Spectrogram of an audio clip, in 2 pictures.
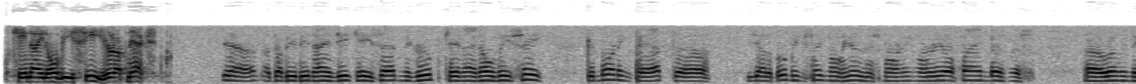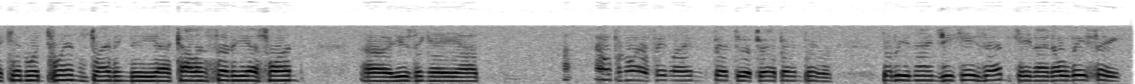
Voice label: Kenwood Twins & Collins 30S-1; Merrillville, IN.

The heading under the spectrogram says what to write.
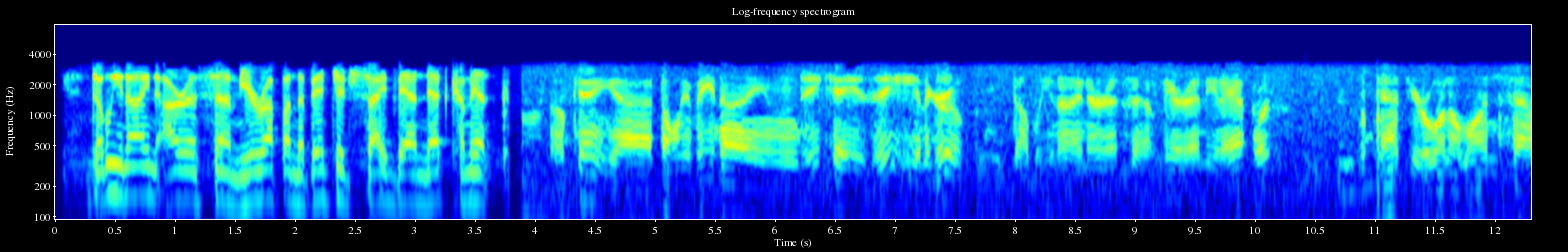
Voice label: Drake TR-4 D-104 Mic & Amp; Whitestown, IN.

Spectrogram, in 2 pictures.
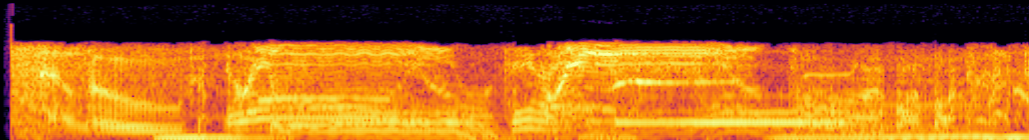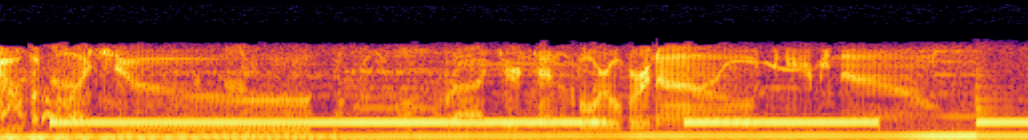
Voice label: SSB Net Tune-Up

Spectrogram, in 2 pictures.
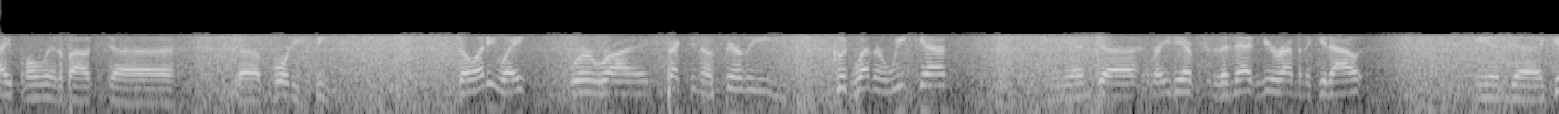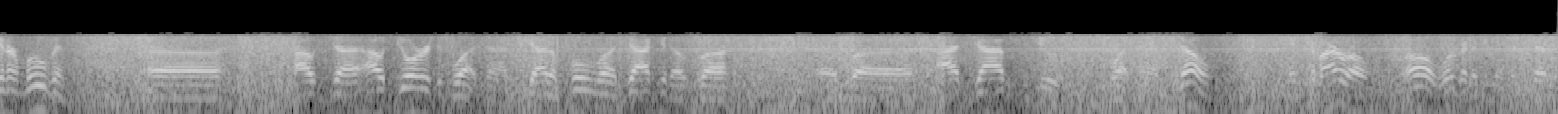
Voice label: Heathkit HW-101 & Shure 522 Mic; New Lenox, IL.

